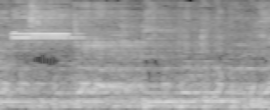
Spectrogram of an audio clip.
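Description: A short referee's whistle blast near the start, a high steady tone of about half a second, signalling the serve in a volleyball match. It sounds over continuous background music.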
